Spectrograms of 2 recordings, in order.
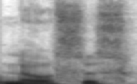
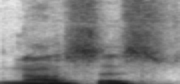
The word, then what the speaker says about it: gnosis: But the reason that the G is silent is because it comes from the Greek word, which sometimes you get and it's like a gneo sound.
